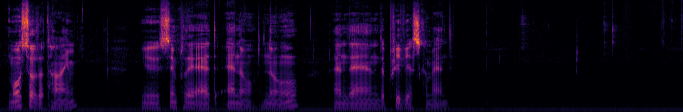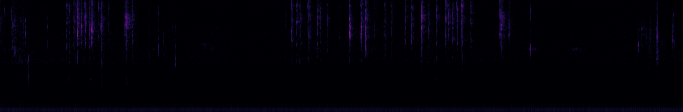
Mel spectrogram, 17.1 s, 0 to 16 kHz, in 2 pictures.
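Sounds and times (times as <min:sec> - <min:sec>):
steady low hum: 0:00.0 - 0:17.0
typing on computer keyboard: 0:09.4 - 0:10.2, 0:12.1 - 0:15.0.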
